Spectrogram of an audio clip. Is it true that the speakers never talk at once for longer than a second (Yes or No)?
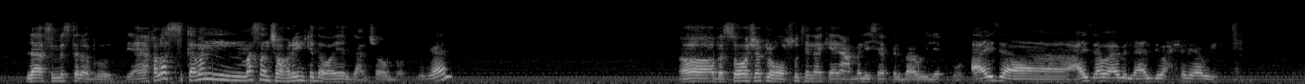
Yes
